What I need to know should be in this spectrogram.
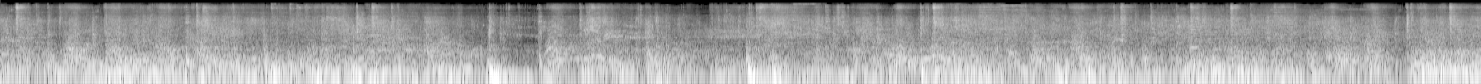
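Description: Fiery spell blasts and explosions crackle and boom again and again.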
